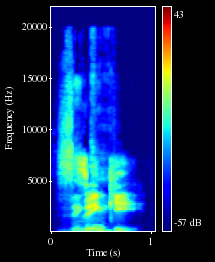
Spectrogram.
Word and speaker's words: Zinke: Interior Secretary Ryan Zinke. Yeah, rhymes with Slinky.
